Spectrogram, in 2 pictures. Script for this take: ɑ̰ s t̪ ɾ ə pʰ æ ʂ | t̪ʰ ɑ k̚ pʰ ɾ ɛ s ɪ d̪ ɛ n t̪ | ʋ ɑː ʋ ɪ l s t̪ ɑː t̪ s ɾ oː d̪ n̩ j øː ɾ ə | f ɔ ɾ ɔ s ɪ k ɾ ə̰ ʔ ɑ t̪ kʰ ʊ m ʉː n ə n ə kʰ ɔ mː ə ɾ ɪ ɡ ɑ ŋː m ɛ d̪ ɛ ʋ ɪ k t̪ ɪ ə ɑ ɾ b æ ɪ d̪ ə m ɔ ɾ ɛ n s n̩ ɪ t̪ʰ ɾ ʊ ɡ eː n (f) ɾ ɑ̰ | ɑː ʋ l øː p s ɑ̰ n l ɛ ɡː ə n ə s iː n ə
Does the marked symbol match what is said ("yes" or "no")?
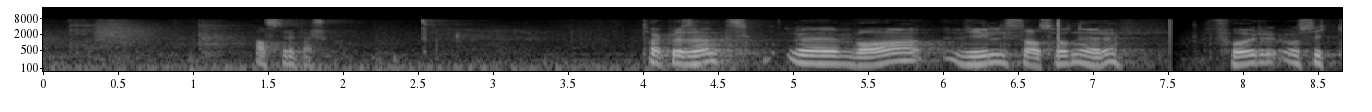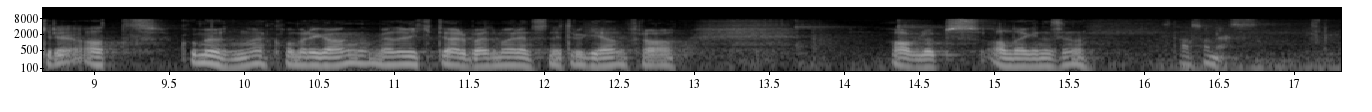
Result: yes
